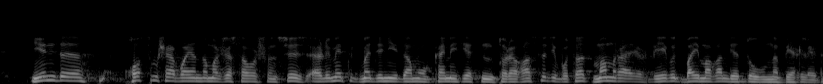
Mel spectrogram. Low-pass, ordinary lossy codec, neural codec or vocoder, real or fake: 3.6 kHz; none; codec, 16 kHz, 2 kbps, X-Codec, WavLM features, trained on Multilingual LibriSpeech; fake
